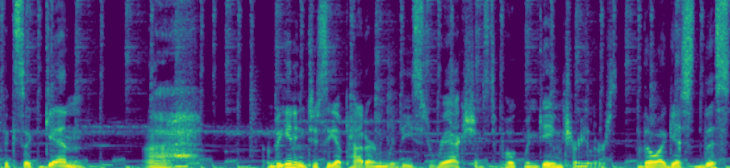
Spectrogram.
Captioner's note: sigh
